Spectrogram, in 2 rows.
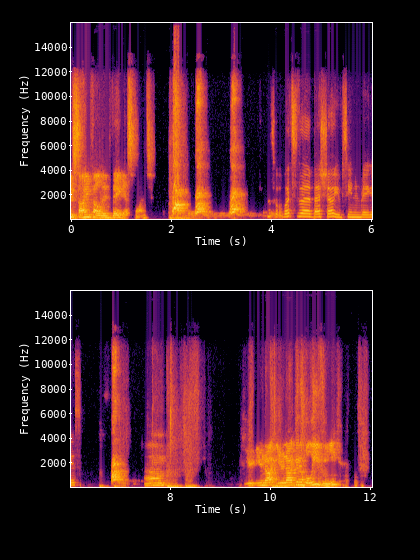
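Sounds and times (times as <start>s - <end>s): dog barking: 2.0s - 3.6s, 6.8s - 7.2s.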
